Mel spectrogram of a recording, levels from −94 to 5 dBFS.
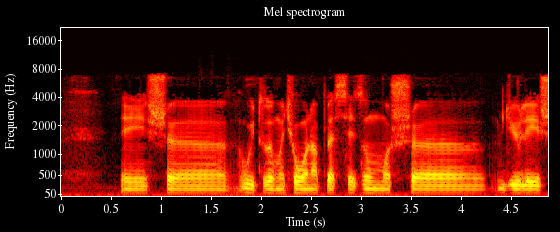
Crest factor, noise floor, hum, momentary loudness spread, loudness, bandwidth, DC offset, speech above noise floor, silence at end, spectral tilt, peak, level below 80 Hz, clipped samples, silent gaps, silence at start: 18 dB; -53 dBFS; none; 6 LU; -26 LUFS; 7.4 kHz; under 0.1%; 28 dB; 0 s; -5 dB/octave; -8 dBFS; -56 dBFS; under 0.1%; none; 0.15 s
